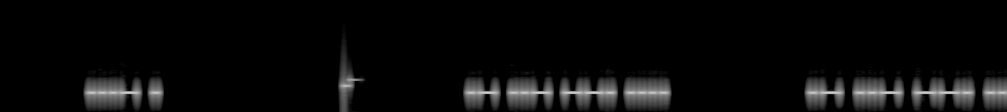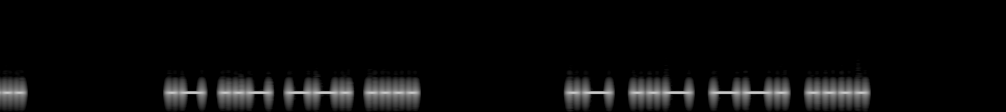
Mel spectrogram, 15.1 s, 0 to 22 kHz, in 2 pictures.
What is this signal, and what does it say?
Morse code, heard as a keyed tone, about 26 wpm, 700 Hz. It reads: VE AUGH AUGH AUGH AUGH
